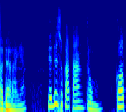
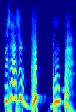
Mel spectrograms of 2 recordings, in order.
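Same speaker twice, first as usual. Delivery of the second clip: excited exclaim; 8 semitones higher, 10 dB louder, faster than usual. Real, not acted. Exclaiming sudden change.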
